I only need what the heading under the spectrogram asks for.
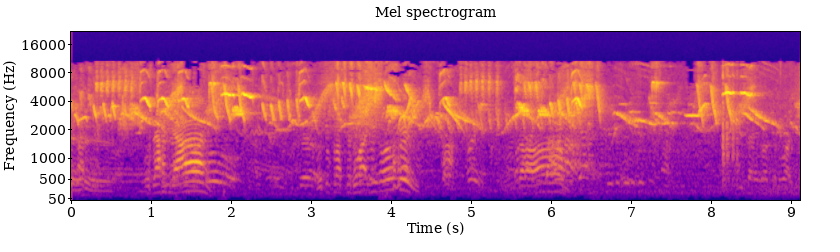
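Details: Champion kapas tembak white-eye singing at a songbird contest in Ketapang, Krotosari: a long, busy stream of high chirps, buzzy trills and slurred whistles in bursts, with spoken voices audible throughout.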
